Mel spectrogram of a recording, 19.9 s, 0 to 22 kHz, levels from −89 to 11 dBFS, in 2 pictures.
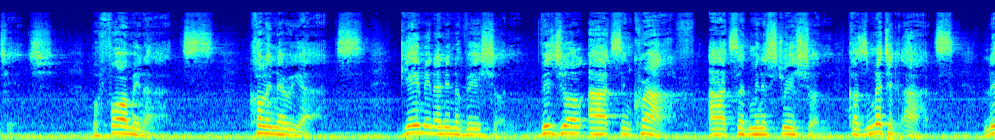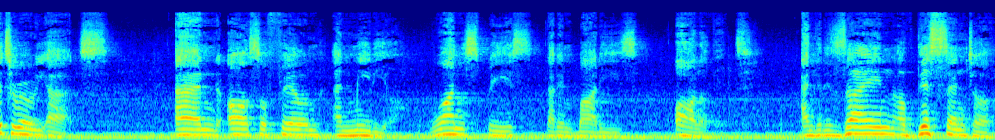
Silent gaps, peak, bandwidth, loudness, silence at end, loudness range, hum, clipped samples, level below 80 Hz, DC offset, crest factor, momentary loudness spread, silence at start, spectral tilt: none; -4 dBFS; 15.5 kHz; -23 LUFS; 0 s; 5 LU; none; under 0.1%; -44 dBFS; under 0.1%; 18 dB; 13 LU; 0 s; -5 dB/octave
